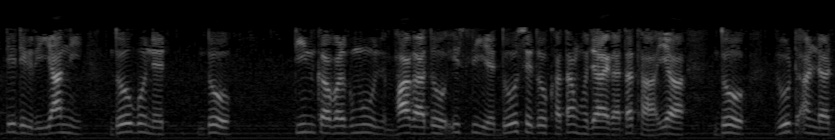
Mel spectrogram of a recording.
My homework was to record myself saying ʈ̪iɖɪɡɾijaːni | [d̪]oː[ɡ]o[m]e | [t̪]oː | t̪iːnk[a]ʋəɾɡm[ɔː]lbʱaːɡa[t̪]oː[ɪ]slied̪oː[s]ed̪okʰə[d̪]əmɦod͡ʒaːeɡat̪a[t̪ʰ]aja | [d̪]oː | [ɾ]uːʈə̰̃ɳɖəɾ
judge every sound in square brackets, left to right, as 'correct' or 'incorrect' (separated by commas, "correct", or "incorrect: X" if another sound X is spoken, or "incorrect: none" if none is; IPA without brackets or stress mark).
correct, correct, incorrect: n, incorrect: d̪, correct, incorrect: uː, incorrect: d̪, correct, correct, incorrect: t̪, correct, correct, correct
